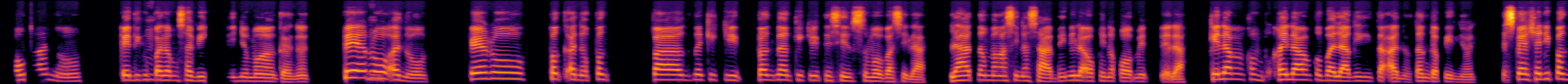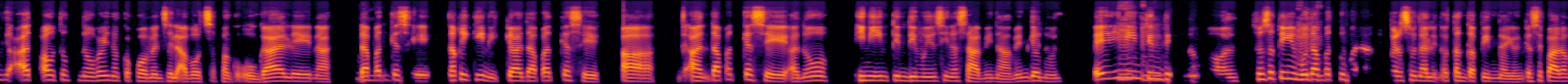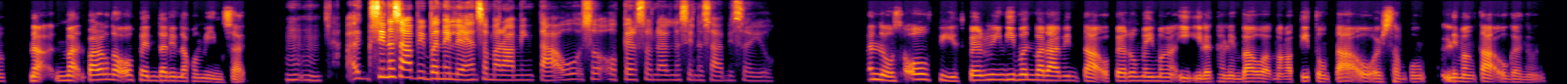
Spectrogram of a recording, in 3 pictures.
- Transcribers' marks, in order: in English: "out of nowhere"
- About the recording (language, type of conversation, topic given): Filipino, advice, Paano ako mananatiling kalmado kapag tumatanggap ako ng kritisismo?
